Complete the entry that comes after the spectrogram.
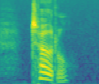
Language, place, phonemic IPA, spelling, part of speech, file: English, California, /ˈtoʊ.tl̩/, total, noun / adjective / verb, En-us-total.ogg
- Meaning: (noun) 1. An amount obtained by the addition of smaller amounts 2. Sum; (adjective) 1. Entire; relating to the whole of something 2. Complete; absolute 3. Defined on all possible inputs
